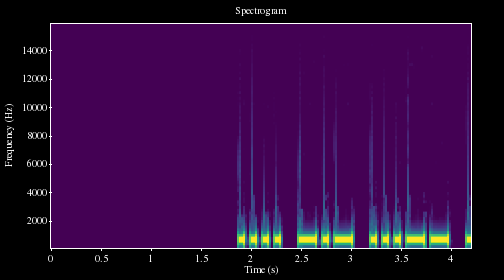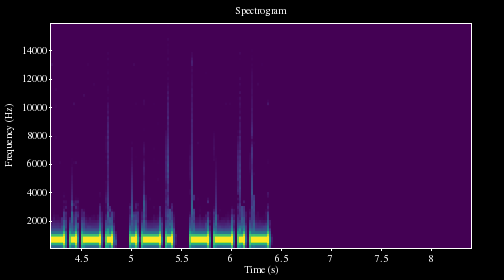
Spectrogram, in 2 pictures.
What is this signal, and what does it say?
Morse code, heard as a keyed tone, about 20 wpm, 700 Hz. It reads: HK3CRQ
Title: DXCC-100 Call Signs - 6 Characters - 20wpm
